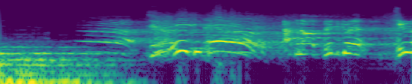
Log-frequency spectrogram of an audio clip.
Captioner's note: shouting in Japanese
